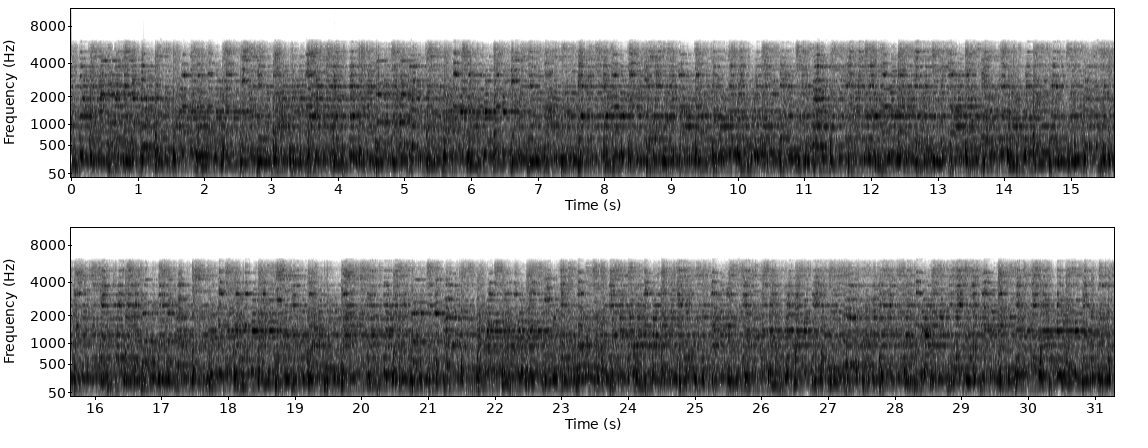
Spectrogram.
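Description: A steel orchestra of many steelpans playing a tune together, the pans struck with sticks in fast, continuous runs of ringing notes over a steady beat.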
